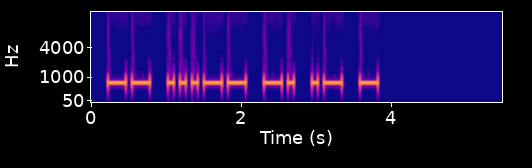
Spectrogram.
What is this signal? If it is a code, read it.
Morse code, heard as a keyed tone, about 15 wpm, 700 Hz. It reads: M3NAT
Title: DXCC-100 Call Signs - 5 Characters - Repeated 2x - 15wpm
